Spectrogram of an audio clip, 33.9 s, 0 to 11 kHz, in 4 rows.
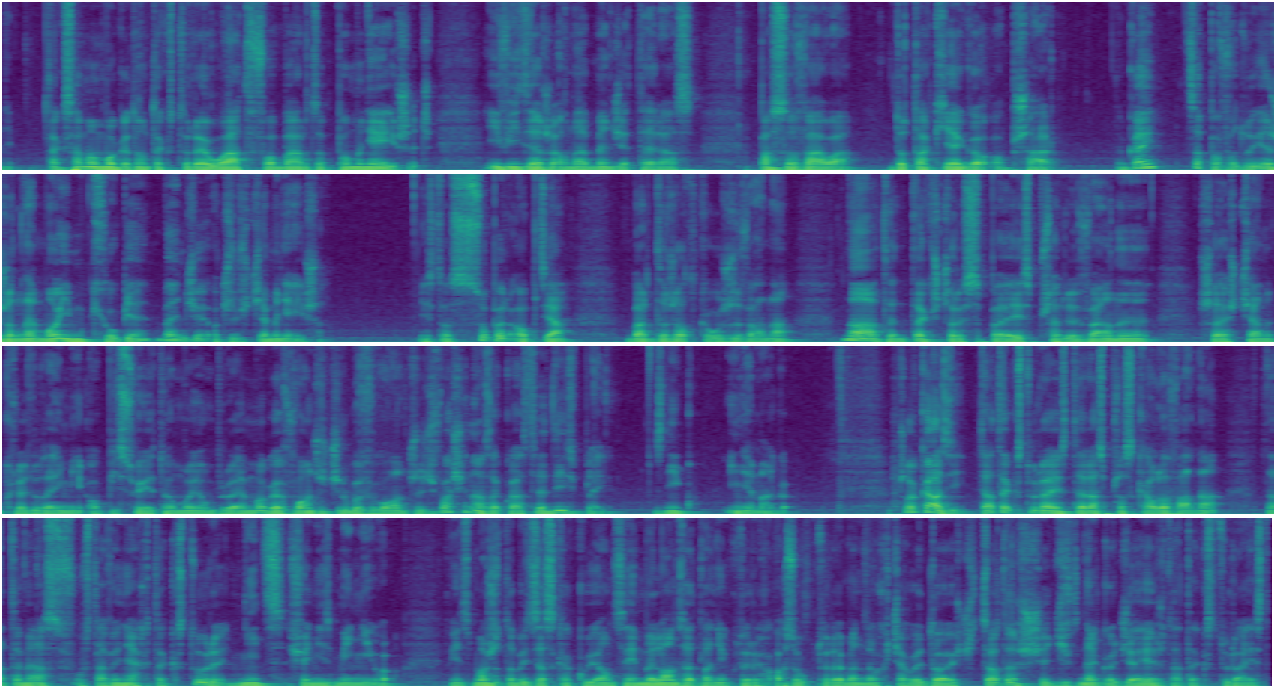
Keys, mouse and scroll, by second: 0.2 Escape, 1.2 alt+shift+t, 3.6 ctrl+click, 4.0 middle click, 12.8 Escape, 14.7 middle click, 17.1 middle click, 20.8 click, 25.6 click.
